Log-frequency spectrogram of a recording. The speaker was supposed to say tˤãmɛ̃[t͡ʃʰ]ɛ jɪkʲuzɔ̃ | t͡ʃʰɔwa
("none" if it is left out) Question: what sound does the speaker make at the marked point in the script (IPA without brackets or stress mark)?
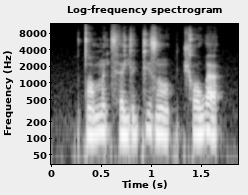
t͡sʰ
